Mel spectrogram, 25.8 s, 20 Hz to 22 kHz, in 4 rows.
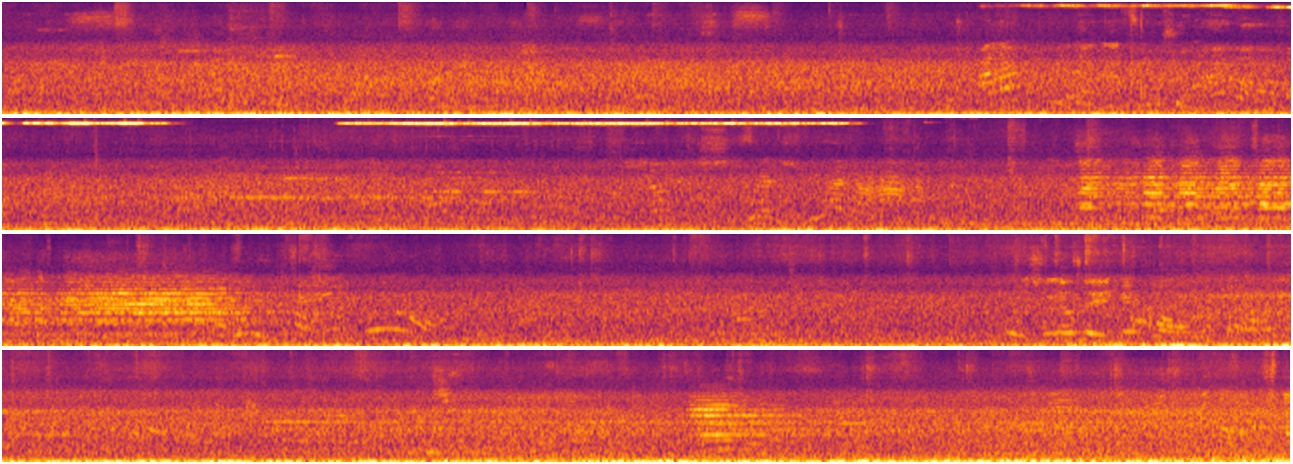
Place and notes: Huangpu District, Shanghai - Sitting on the roadside
Sitting on the roadside, outside of the coffee shop, The Bund (Wai Tan), The pedestrian, Traffic Sound, Binaural recording, Zoom H6+ Soundman OKM II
